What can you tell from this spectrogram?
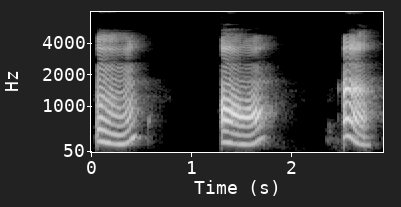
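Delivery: "Un, en, un" spaced out, each a nasal vowel; French nasal vowels. Shown as a demonstration. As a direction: sound "Un, en, un" through the nose, no final n. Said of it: "to distinguish those different sounds".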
